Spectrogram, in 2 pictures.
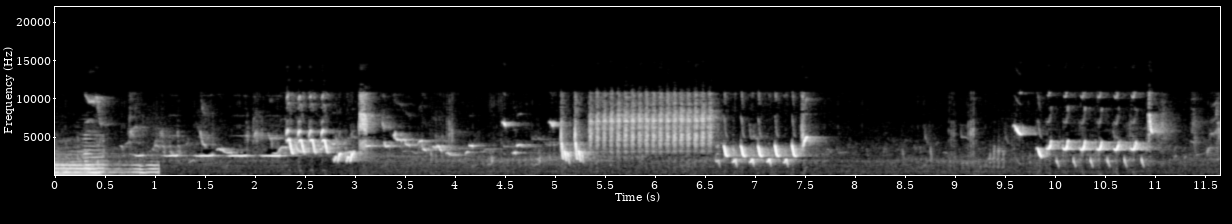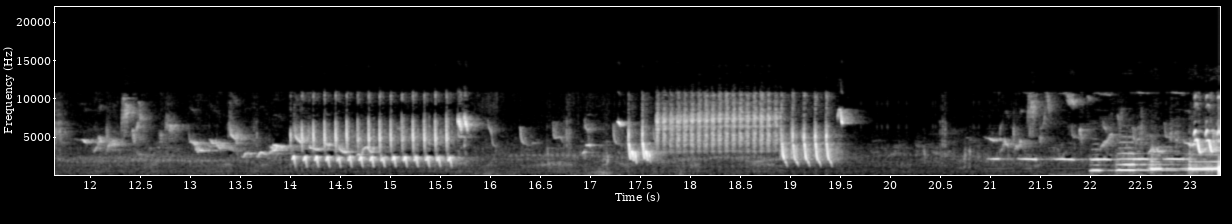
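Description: Songbirds singing: four rapid high trills of about two seconds each, with scattered high chirps between them. Music comes in near the end.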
